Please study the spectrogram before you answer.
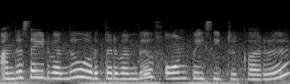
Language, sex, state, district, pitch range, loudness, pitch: Tamil, female, Tamil Nadu, Namakkal, 260-295 Hz, -15 LUFS, 270 Hz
